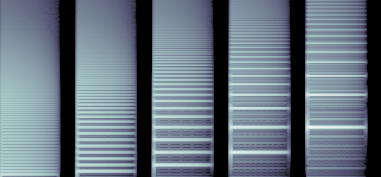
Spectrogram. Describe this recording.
Instrument samples > Synths / Electronic
lowpassed saw
made with openmpt
notes, saw, synth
